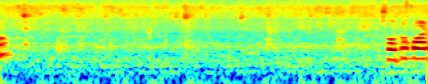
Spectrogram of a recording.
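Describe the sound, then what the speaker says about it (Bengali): Potatoes fry in oil in a village kitchen, a faint, low, continuous sizzle with a few soft knocks, followed by a brief burst of louder sound at the very end. "এবারে আলুটা ভেজে নেবে"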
